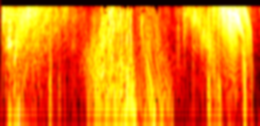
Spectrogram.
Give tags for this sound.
glitch-sfx; glitch; glitch-sound-effect; sound; effect

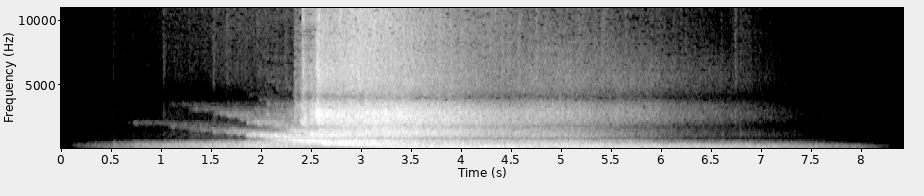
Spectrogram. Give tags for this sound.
whistle; fx; synth; boom; bomb; engine; flyby; jet; swoosh; synthetic; doppler

